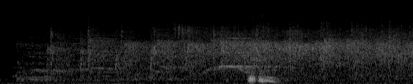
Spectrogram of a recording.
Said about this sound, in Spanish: Eso merece un mejor aplauso.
